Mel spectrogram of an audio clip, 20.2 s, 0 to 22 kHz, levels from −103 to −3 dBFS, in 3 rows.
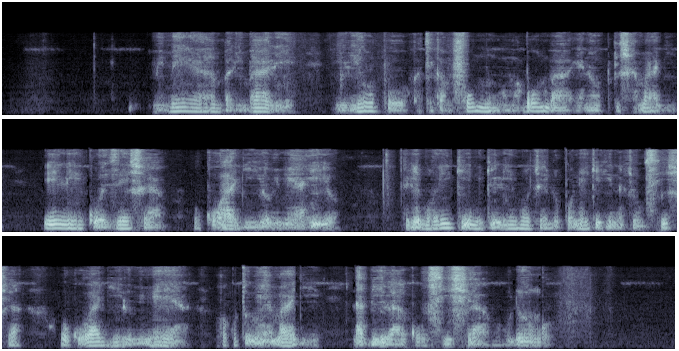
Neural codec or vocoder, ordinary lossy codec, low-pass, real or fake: vocoder, 22.05 kHz, 80 mel bands, HiFi-GAN; AAC, 32 kbps; 7.2 kHz; fake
